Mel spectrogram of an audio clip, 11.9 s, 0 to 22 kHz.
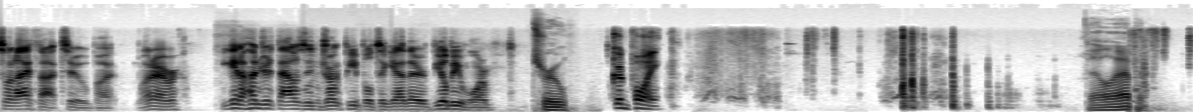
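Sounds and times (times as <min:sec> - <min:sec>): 
speech: 0:00.0 - 0:06.8, 0:10.9 - 0:11.7
rustling of man climbing out of car: 0:06.7 - 0:09.6.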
